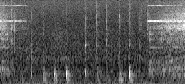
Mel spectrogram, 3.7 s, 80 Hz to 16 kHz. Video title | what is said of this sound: Swan City Ceramics 🦢 Episode 79 - Pottery Livestream | you can kind of hear the difference when you tap on the bottom to see how thick the piece is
